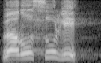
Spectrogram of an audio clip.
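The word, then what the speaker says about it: ve rusuli (وَرُسُلِهِ): Bu harfin harekesi fetha değildir. Bu harfin harekesi ötredir. Ve ru, ve rusu, ve rusuli denmesi gerekiyor. Burası da sat harfi gibi okunmayacak. Şu ra harfine de fetha vermeyeceğiz. Ve rusuli diye okunuyor.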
